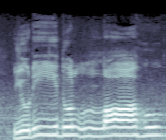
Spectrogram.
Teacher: یا مدہ ہے، اس کو تھوڑا سا کھینچیے اور را کو باریک کیجیے اور اس لام کو پڑ کر کے پڑھیں۔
